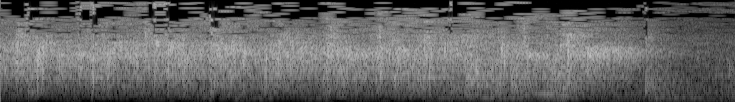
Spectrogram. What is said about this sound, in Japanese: 拍手させていただきました。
